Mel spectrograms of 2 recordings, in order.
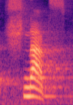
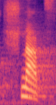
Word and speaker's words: schnapps: we have schnapps now this word is pronounced as schnapps i've mentioned this before also c is silent here so how you pronounce schnapps repeat after me schnapps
